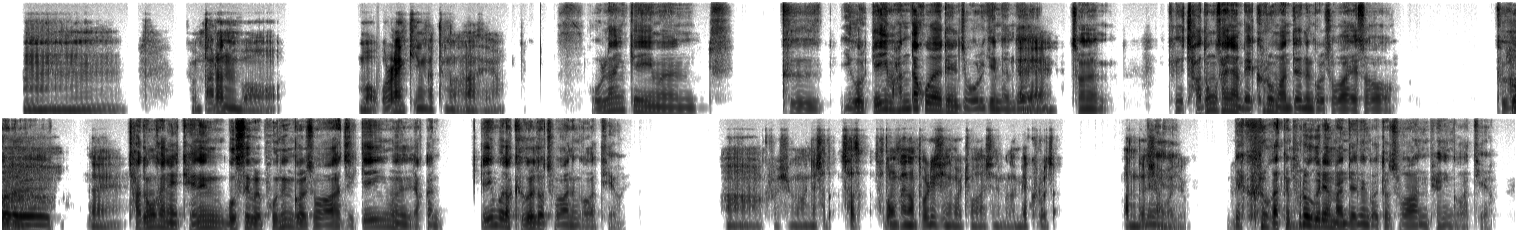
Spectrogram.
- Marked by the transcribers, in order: other background noise; tapping; sniff
- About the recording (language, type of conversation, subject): Korean, unstructured, 오늘 하루는 보통 어떻게 시작하세요?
